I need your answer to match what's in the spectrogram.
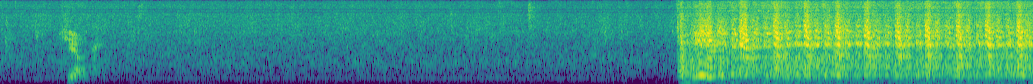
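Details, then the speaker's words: Corvair-powered Spyder on a cold, rainy day, with the choke held closed: after a pause the starter spins the engine in a steady, fast churn for three seconds but it never catches. Cranks but no start; the owner suspects flooding. "junk i don't know what's wrong rather drive it and pull it in the rain chokes closed now it's flooded"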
